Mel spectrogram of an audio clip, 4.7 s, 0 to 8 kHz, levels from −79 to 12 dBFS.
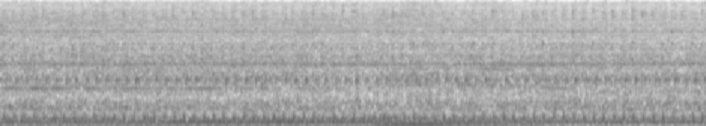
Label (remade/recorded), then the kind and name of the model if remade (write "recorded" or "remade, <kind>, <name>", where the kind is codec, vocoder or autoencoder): recorded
